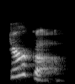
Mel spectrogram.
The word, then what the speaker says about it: Dirkoff: And so Dwayne called his brother Dirkoff because it rhymes with jerk off, and he thought that was the better you had to nickname.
